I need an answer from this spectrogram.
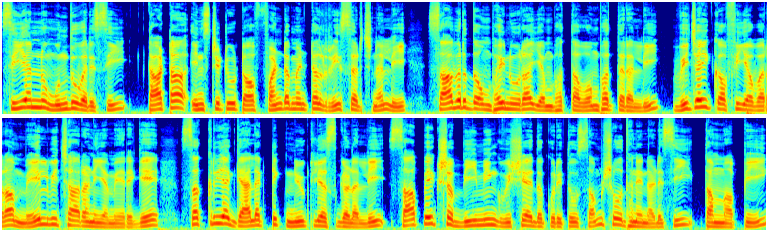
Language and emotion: Kannada, neutral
